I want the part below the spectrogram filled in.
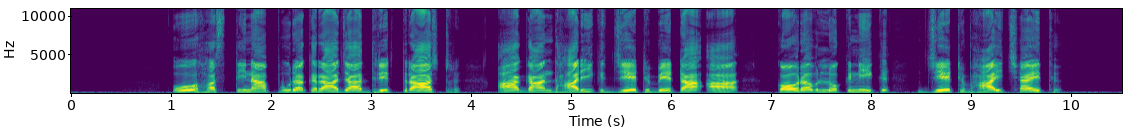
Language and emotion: Maithili, neutral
